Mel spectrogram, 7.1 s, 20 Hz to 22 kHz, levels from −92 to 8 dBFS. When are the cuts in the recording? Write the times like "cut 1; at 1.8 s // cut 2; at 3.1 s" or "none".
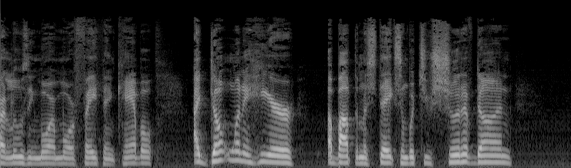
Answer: none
